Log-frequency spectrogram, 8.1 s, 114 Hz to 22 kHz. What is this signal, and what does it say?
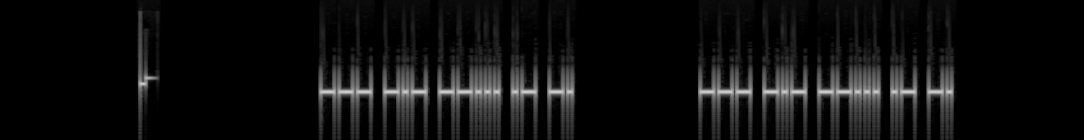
Morse code, heard as a keyed tone, about 34 wpm, 700 Hz. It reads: OK7AN OK7AN
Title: Call Signs Repeated 3x - 35wpm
